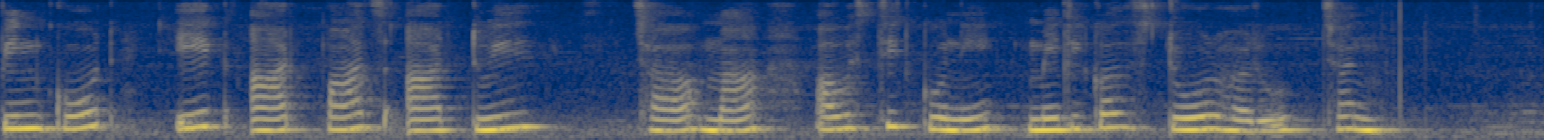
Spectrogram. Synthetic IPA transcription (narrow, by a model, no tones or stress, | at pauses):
pinkoʈ | ekaʈʰpãt͡saʈʰd̪uj | t͡sʰʌmaʌbʌst̪ʰit̪kunimeɖikʌlsʈorɦʌɾut͡sʰʌn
